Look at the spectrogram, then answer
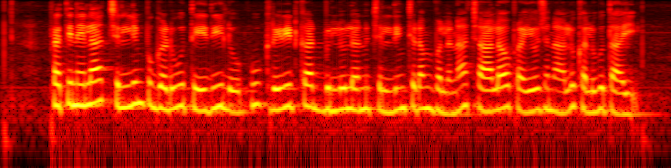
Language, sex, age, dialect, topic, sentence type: Telugu, female, 25-30, Central/Coastal, banking, statement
